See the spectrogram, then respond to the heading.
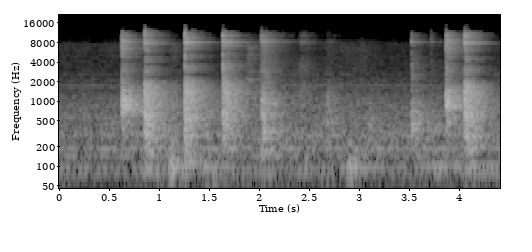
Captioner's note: ball ping pong hitting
